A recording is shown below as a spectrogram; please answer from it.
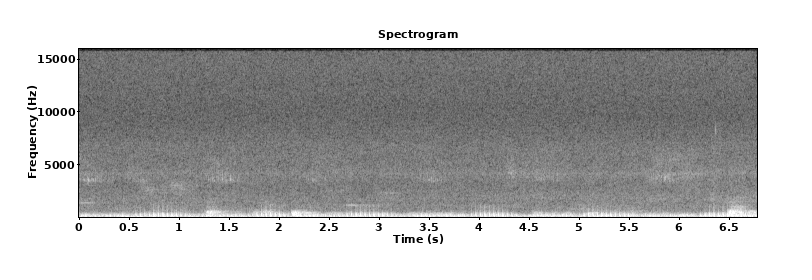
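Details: Male cat, drowsy, purring while his brother grooms him; thick low rumbling purr in breathing pulses, some brief brighter snuffling or licking sounds toward the end.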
